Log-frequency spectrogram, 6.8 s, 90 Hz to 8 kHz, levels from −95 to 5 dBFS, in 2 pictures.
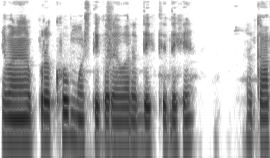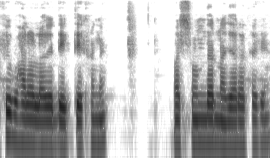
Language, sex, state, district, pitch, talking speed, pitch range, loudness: Bengali, male, Jharkhand, Jamtara, 135 Hz, 160 wpm, 130-140 Hz, -19 LUFS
